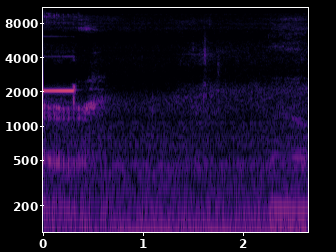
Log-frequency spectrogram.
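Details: 2007 Honda Civic 1.8 petrol after replacing the faulty cylinder 4 ignition coil and clearing faults: smooth, steady low idle rumble with no stumble or misfire.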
